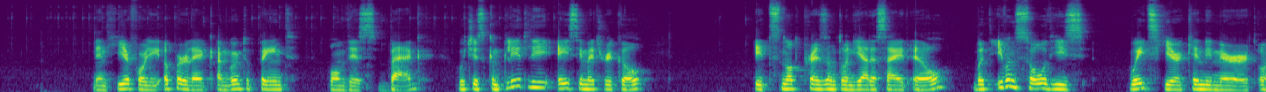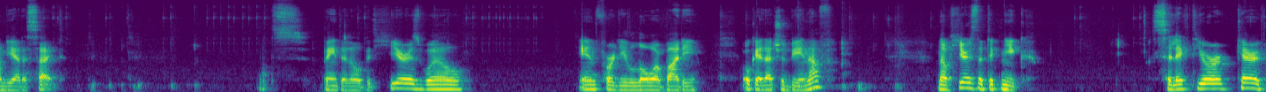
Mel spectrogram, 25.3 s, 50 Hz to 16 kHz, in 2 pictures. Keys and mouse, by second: 0.2 ctrl+click, 0.4 click, 0.7 click, 0.9 click, 1.0 click, 1.2 click, 1.4 click, 1.6 click, 1.8 middle click, 2.1 f, 2.6 click, 2.8 click, 3.0 click, 3.3 click, 3.6 middle click, 4.0 click, 4.3 click, 4.4 click, 4.7 click, 5.1 click, 5.3 click, 5.8 middle click, 7.1 middle click, 12.8 click, 13.1 click, 13.7 ctrl+click, 13.9 click, 14.2 ctrl+click, 14.6 click, 14.8 click, 15.1 click, 15.2 click, 15.4 click, 16.2 ctrl+click, 16.9 f, 17.4 click, 18.0 click, 20.1 middle click, 20.7 Tab, 21.3 shift+middle click, 21.9 middle click, 23.3 click, 24.5-25.1 shift+middle drag.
